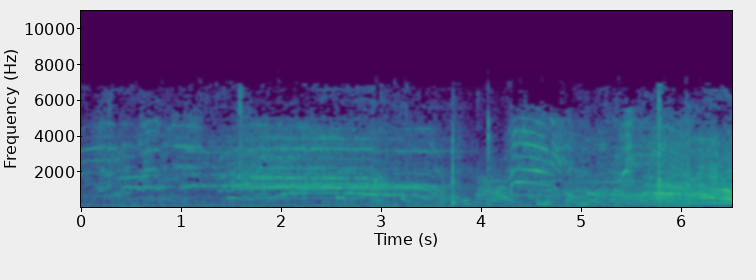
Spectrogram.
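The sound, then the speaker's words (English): A large baseball crowd jeers at the umpire calling a low, knee-high pitch a strike, many voices hooting and shouting over one another in a steady, loud roar, with a few sharp claps or bangs cutting through near the middle and end. “And that one, as you hear the jeers from the crowd, they're going to think that was too low, but the umpire saw it in the strike zone in that knee-high corner.”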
